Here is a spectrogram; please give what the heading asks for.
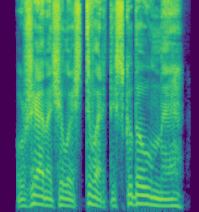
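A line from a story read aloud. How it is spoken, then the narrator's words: Muttering to oneself. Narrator (Russian): буркнул я про себя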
